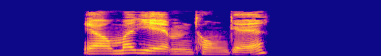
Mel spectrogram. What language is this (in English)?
Cantonese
